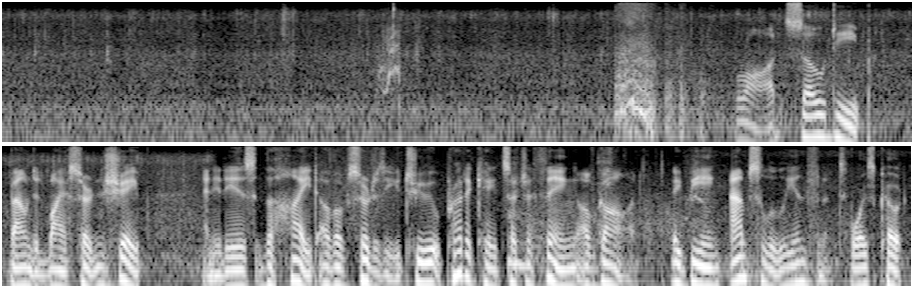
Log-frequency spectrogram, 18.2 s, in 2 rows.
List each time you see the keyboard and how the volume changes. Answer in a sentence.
You can't hear the keyboard here.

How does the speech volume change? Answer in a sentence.
The volume of the talking stays about the same.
